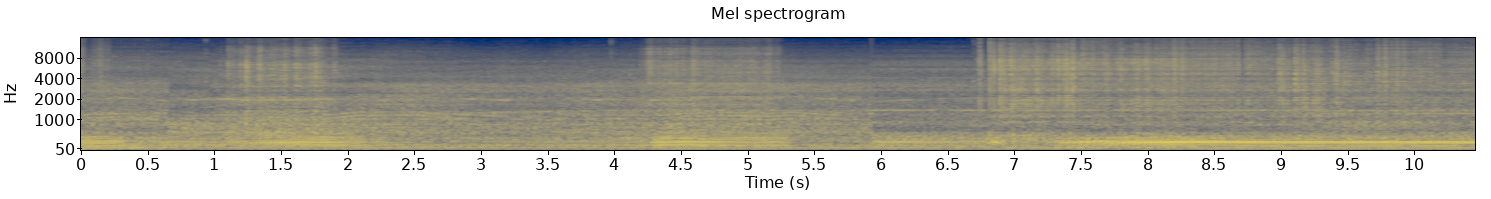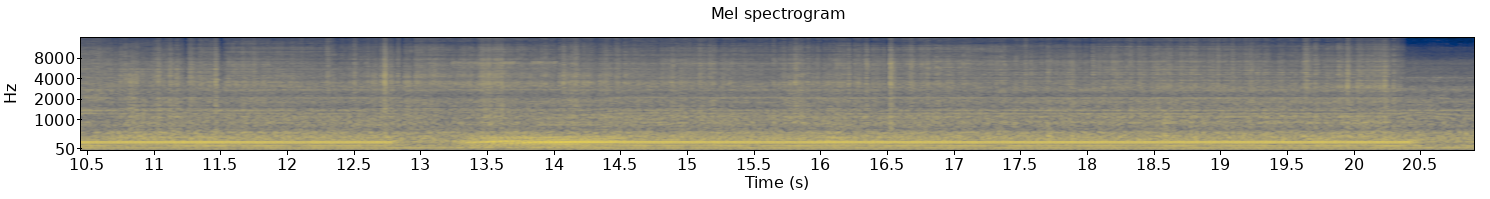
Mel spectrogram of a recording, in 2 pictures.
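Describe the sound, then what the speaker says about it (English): A generator engine powering a welder during a roadside RV frame repair drones steadily in the background under a continuous buzzing hum, with a few brief pauses and surges in loudness. "You can hear the generator rocking in the background, which powers the welder."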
